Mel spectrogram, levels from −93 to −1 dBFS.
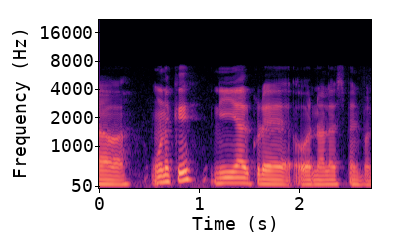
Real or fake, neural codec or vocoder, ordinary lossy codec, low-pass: real; none; none; 7.2 kHz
